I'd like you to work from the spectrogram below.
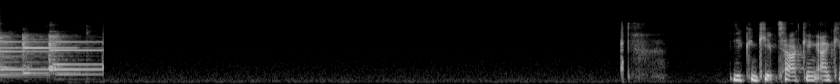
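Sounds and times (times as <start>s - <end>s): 
ornate multi-note doorbell chime: 0.0s - 1.1s
speech: 7.4s - 8.4s.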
